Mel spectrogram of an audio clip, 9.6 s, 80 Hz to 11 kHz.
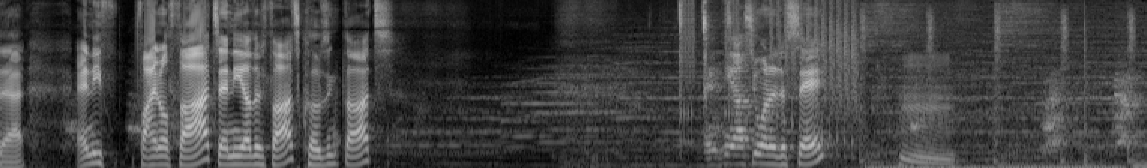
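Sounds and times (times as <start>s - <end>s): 
speech: 0.0s - 3.3s, 5.8s - 7.8s
dogs barking and yipping: 0.5s - 1.7s, 8.6s - 9.5s.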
